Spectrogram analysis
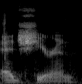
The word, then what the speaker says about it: Ed Sheeran: And it's actually pronounced Inisherin. What did I say? Inisherin. I thought I said Ed Sheeran.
